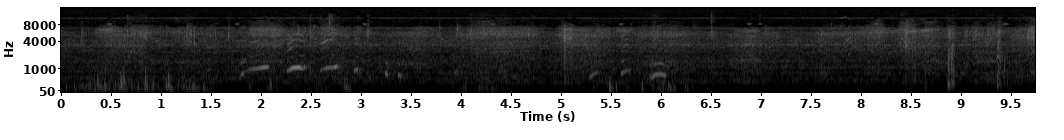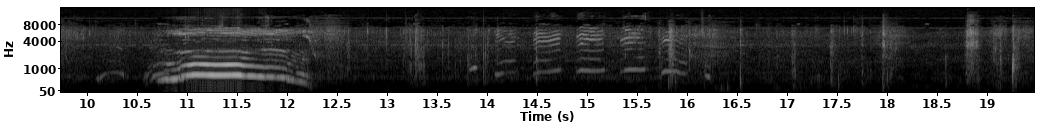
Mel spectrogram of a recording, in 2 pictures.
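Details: Alaskan Malamute puppies on 9 February 2017: scattered soft whimpers, then one loud, drawn-out, arched whining howl lasting about a second and a half, followed by more quavering whines amid clicks and rustling.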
